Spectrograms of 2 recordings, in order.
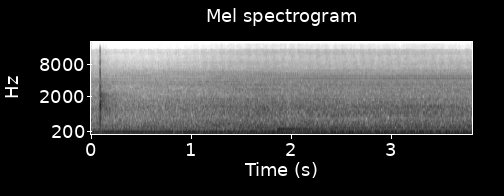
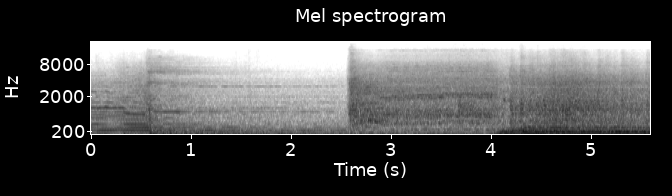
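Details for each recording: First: Rebuilt salvage 2021 Range Rover SVR V8 after engine block failure and repair, exhaust disconnected, first start: smooth steady idle with low even rumble and cooling fan whir, no knocks or misses; sounds normal. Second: 2021 Range Rover SVR, first start after a replacement engine was installed: long crank, then it catches with a deep, heavy knock under a rough idle; shut down at once, bottom-end trouble suspected if there is no oil pressure, not confirmed.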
